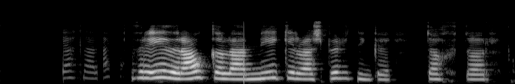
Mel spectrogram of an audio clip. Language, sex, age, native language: Icelandic, female, 12, Icelandic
